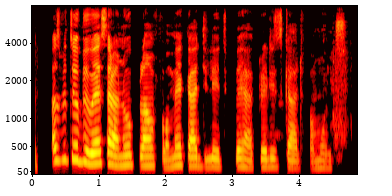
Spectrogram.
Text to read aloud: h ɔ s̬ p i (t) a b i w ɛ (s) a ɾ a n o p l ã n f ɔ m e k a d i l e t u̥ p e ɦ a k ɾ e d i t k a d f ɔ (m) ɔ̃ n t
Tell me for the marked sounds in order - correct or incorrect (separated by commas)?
correct, correct, correct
